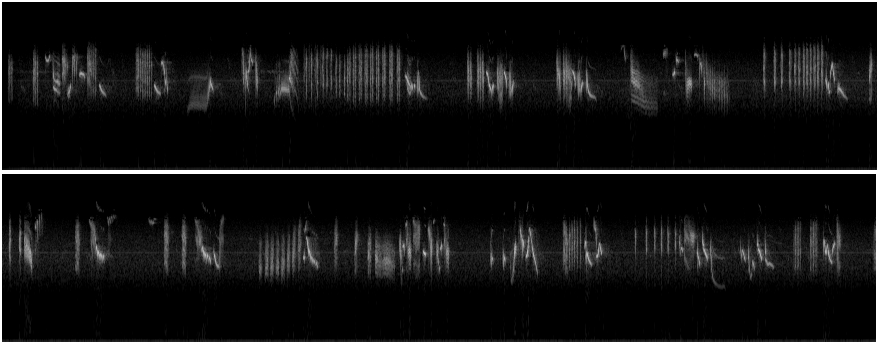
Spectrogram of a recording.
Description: Buskskvatta

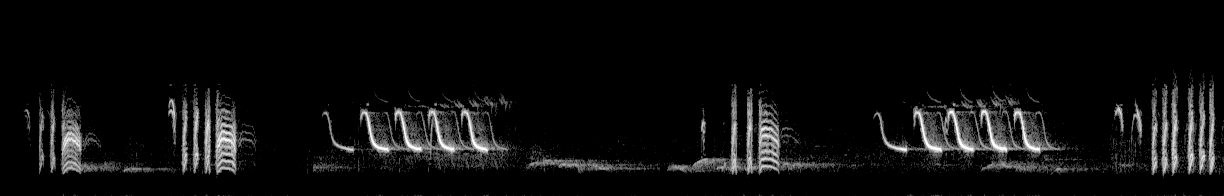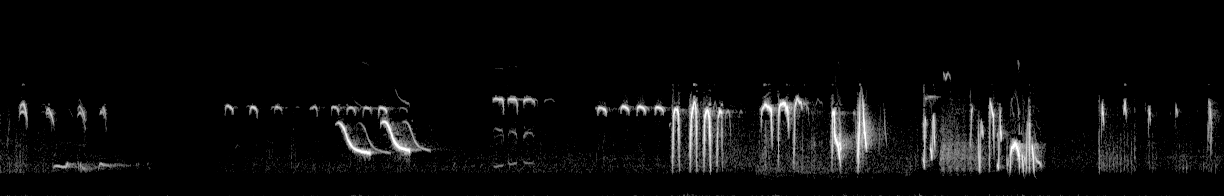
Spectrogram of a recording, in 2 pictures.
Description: Talltita, Faglar

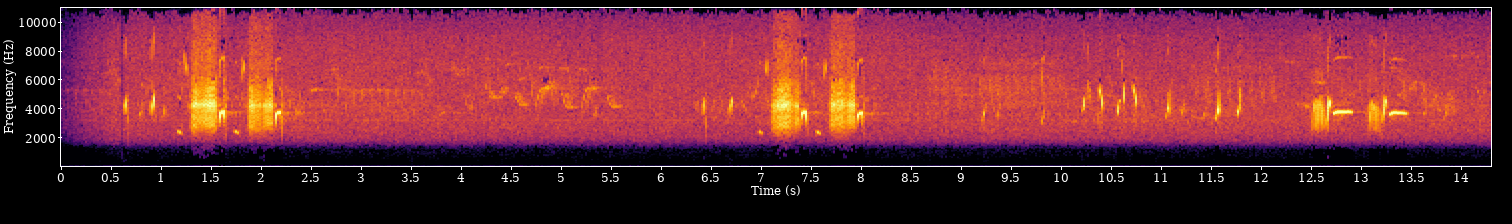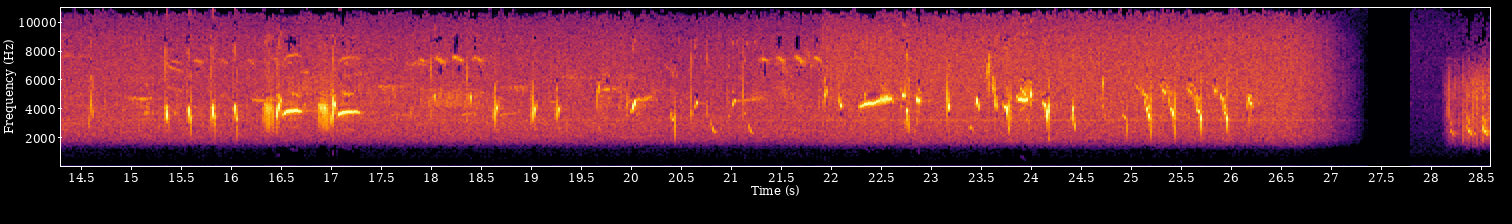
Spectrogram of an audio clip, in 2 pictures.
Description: Mindre korsnabb, Faglar

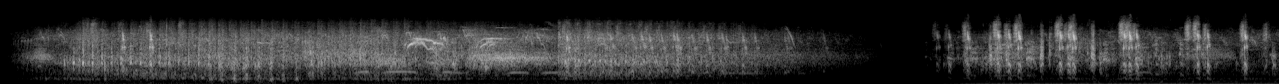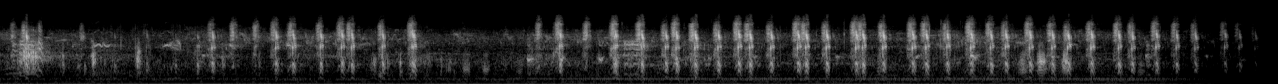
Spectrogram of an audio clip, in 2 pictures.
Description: Skedand, Faglar

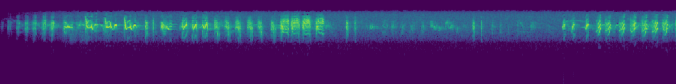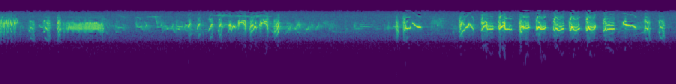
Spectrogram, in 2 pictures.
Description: Gronsiska, Faglar

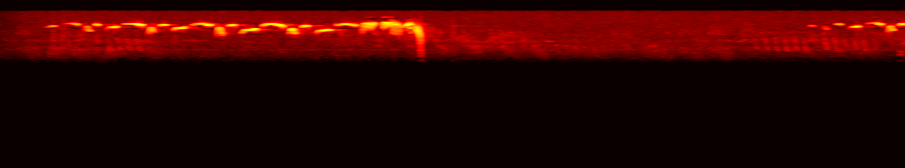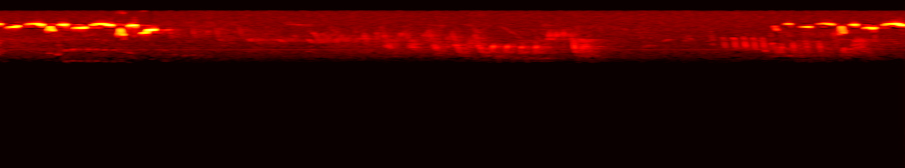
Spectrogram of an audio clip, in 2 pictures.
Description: Kungsfagel, Faglar

